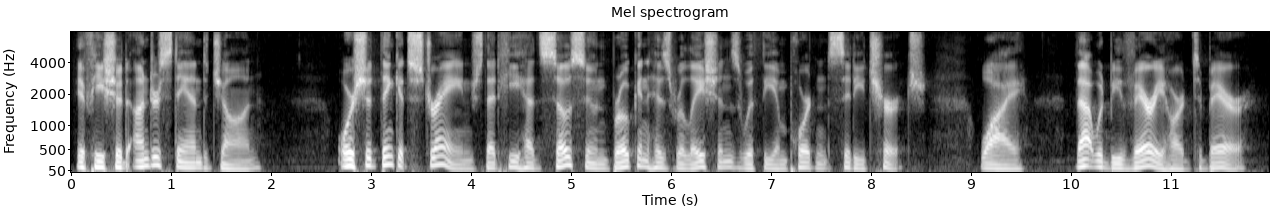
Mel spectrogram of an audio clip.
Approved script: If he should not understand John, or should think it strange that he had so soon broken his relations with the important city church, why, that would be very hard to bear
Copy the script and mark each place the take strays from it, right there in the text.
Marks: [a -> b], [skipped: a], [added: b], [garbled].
If he should [skipped: not] understand John, or should think it strange that he had so soon broken his relations with the important city church, why, that would be very hard to bear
